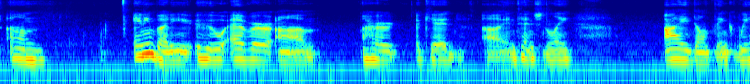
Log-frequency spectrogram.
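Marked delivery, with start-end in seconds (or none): none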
